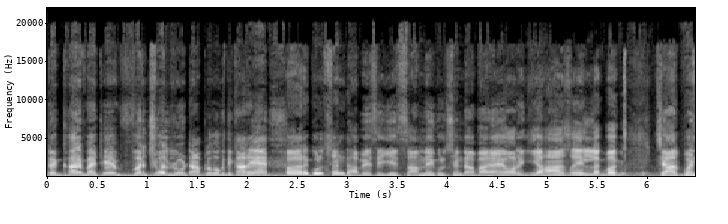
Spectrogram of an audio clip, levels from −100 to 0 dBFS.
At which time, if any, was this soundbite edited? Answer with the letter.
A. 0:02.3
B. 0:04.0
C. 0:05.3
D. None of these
A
